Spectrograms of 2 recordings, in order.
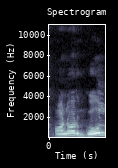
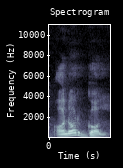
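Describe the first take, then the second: First: অনর্গল with a closed o, onor-gol; wrong pronunciation. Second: অনর্গল with an open aw, onor-gawl; correct pronunciation. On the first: Teacher shows what not to say, wrong closed o. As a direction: round the last vowel of অনর্গল to gol. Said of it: "অর্থাৎ অনর্গল বলবো না". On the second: Teacher gives the right form, open final vowel. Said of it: "গলের শেষে কিন্তু অ আছে". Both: Shown as a demonstration.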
